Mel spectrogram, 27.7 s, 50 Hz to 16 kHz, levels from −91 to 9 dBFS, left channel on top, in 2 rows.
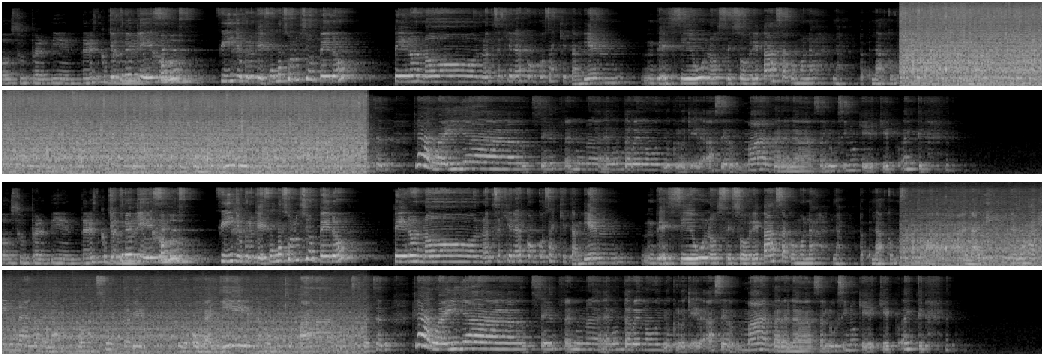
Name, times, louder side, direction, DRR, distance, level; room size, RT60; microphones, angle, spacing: voice 1, 0.0-2.5 3.1-3.2 14.9-15.1, right 3 dB, 70° right, 4 dB, 2.0 m, -33 dB
voice 2, 1.4-2.4 2.9-4.7 5.2-26.5, right 2 dB, 50° right, 4 dB, 0.8 m, -28 dB
sound 1, 12.0-18.8, left 9 dB, 70° left, 0.4 m, -25 dB
15.0 x 12.5 x 4.8 m, 1.0 s
head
